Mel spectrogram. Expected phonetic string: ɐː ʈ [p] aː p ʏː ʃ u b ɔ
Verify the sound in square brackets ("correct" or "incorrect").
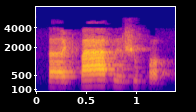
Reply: correct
